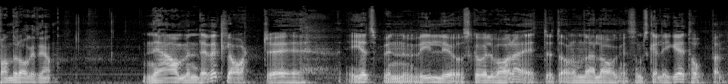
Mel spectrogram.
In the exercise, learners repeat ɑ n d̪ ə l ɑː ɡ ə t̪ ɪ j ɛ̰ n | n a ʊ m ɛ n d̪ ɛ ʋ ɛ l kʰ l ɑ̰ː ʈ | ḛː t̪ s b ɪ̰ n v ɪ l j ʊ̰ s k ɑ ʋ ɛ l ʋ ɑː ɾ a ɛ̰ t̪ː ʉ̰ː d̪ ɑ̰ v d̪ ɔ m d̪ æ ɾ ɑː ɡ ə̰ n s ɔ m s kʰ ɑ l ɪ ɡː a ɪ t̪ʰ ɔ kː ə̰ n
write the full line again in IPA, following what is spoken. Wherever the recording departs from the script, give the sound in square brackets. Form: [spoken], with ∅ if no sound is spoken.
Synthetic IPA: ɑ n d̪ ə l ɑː ɡ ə t̪ ɪ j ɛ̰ n | n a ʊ m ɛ n d̪ ɛ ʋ ɛ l kʰ l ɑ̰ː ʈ | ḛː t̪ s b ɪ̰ n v ɪ l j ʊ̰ s k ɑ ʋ ɛ l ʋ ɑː ɾ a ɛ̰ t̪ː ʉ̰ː [t̪] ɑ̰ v d̪ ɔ m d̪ æ [ɭ] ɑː ɡ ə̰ n s ɔ m s [k] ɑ l ɪ ɡː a ɪ t̪ʰ ɔ [pː] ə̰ n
